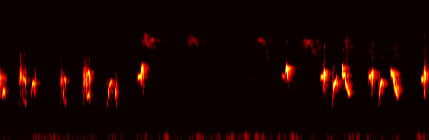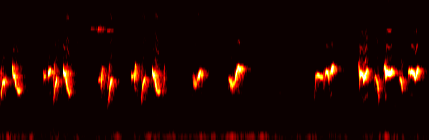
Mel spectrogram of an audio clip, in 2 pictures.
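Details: Yellow-vented Bulbul singing energetically in 'gacor ngalas' style, meant to provoke other trucukan into song: steady stream of short, bubbly, liquid notes and chattering phrases with little pause throughout.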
